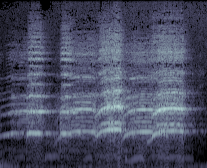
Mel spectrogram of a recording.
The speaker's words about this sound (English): Well, these are the amazing sounds, clarinet like toots of the Indri, the last of the great lemurs. This is a big treetop lemur with no tail. Lemurs are, of course, living in the forests of Madagascar and limited to Madagascar.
